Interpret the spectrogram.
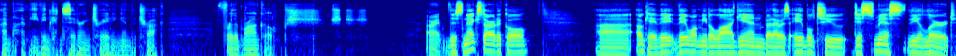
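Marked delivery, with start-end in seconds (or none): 0.0-3.5 quiet, hushed, secretive confiding aside. Joking that the truck must not hear, saying it quietly. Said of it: "I'm gonna say this quietly".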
